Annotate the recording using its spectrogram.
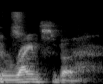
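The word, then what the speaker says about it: Renate Reinsve: I've always said Rinsba. Yeah, it's okay. That sounds right.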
